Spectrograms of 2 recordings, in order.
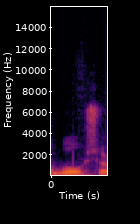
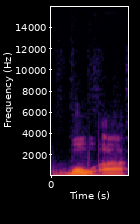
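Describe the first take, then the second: First: It is said in a standard accent. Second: It is said in a London accent. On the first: "instead of like water" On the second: "her uh, sort of pronunciation of a lot of words, like saying water"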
